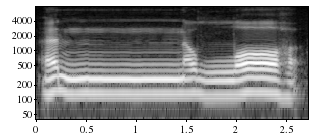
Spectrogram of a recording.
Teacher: كذلك أيضا عندنا اللام من اسم الجلالة، هنا مفخم لأنه وقع بعد فتحة، أن الله، وفخم اللام من اسم الله عن فتح أو ضم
